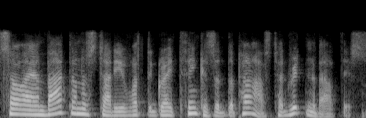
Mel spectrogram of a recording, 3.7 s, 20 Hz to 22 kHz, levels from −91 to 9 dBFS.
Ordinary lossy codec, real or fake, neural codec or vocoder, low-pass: Opus, 16 kbps; real; none; 7.2 kHz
